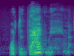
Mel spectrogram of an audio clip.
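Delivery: usual speaking voice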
